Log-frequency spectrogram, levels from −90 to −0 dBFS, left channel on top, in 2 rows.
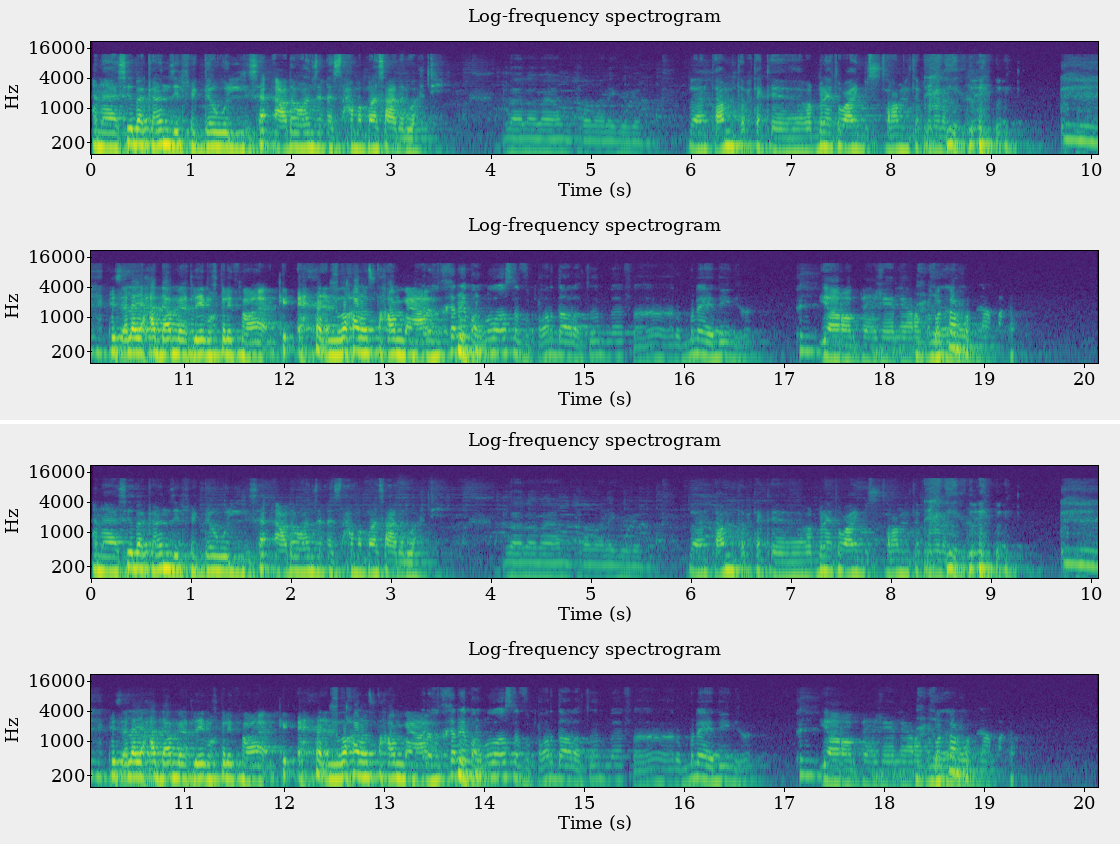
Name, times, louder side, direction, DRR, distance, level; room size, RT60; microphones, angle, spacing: voice 1, 0.0-3.5 6.0-8.6 8.9-9.0 10.2-14.0 17.4-19.1, left 2 dB, 75° left, 1.1 m, -18 dB
sound 1, 1.1-8.5, equal, 30° right, 4.1 m, -41 dB
voice 2, 3.8-5.6 8.3-9.2 9.7-10.8 12.5-12.8 13.4-16.7 17.1-17.4 18.3-19.1, equal, ahead, 1.2 m, -27 dB
26.5 x 24.5 x 7.5 m
head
